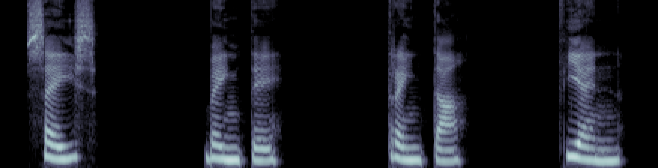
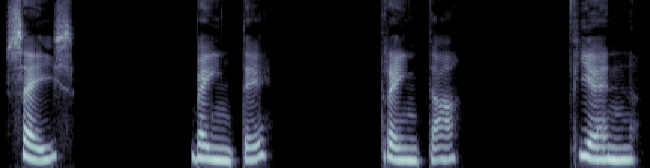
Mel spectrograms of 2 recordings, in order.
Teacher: The vowels E and I are both said. The vowel E is always longer than the I, but the I is still there. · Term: diphthongs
